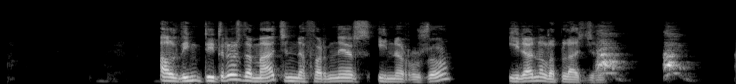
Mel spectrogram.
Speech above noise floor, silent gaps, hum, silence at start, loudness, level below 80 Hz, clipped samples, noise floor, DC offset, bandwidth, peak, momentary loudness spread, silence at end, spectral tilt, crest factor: 70 dB; none; none; 1.6 s; -17 LUFS; -60 dBFS; under 0.1%; -87 dBFS; under 0.1%; 8.2 kHz; -2 dBFS; 8 LU; 0.55 s; -6 dB/octave; 18 dB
